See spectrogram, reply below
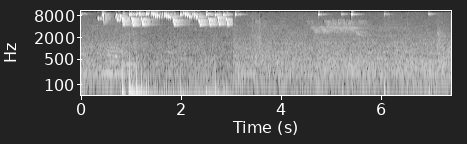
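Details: Saffron finch giving a ringing song in a dispute, meant for teaching young birds: a long, dense rattle of high descending notes for about three seconds, then quiet pauses with thin chips and one fainter phrase.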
